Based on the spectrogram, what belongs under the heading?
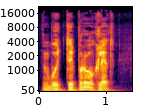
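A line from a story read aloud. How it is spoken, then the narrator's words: Muttering. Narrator (Russian): пробормотала она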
